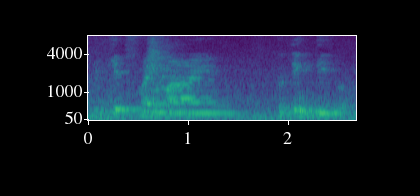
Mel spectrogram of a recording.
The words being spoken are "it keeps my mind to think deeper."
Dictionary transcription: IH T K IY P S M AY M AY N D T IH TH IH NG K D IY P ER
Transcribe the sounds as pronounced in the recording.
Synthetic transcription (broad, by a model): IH T K IY P S M AY M AY N D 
